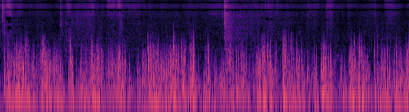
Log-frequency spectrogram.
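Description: Strong wind buffeting the microphone: a loud, gusty rumble that rises and falls without pause.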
